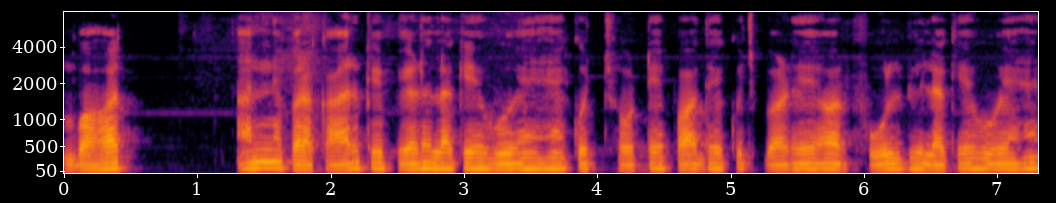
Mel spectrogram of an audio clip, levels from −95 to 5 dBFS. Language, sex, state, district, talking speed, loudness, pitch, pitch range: Hindi, male, Chhattisgarh, Korba, 155 wpm, -20 LUFS, 95 Hz, 90-105 Hz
